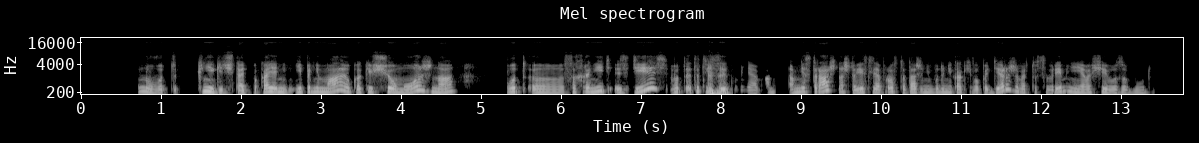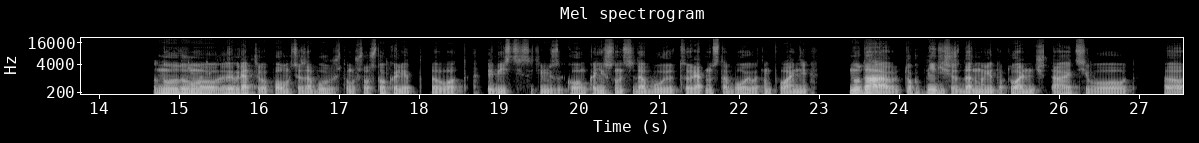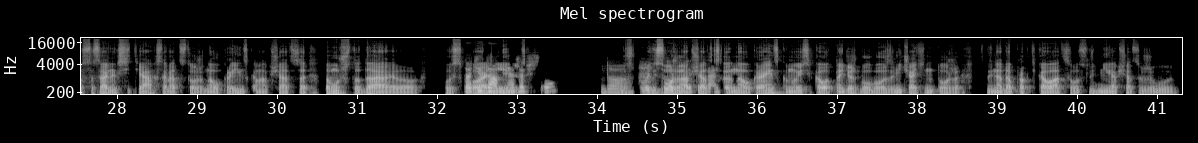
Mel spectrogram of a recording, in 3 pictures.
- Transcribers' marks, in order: other background noise; other noise
- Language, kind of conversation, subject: Russian, podcast, Что помогает тебе сохранять язык предков?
